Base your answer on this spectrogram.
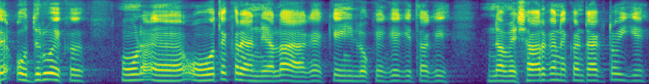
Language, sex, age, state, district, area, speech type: Dogri, male, 45-60, Jammu and Kashmir, Jammu, rural, spontaneous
